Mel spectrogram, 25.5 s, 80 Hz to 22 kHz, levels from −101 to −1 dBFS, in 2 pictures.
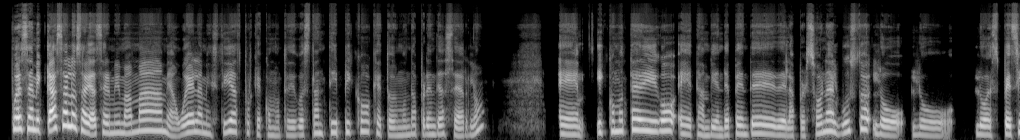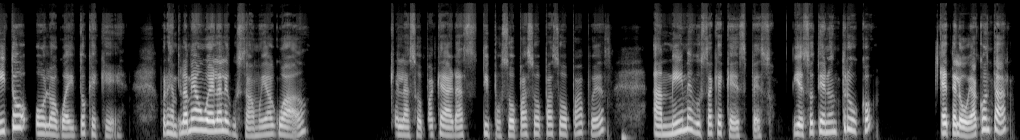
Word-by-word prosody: Pues, 330 0 +6
en 325 - +6
mi 295 - +2
casa 345 +8 +8
lo 390 -2 +7
sabía 265 -10 +5
hacer 230 +3 -3
mi 240 - -5
mamá, 280 +5 0
mi 245 - -5
abuela, 245 +10 -1
mis 215 -5 -11
tías, 260 +1 -2
porque, 240 -5 -12
como 180 -2 -13
te 180 +1 -12
digo, 180 +1 -6
es 190 - -9
tan 230 0 -6
típico 250 +3 -6
que 230 -3 -8
todo 185 -3 -7
el 180 - -11
mundo 190 +3 -9
aprende 205 0 -6
a - - -2
hacerlo. 190 - -7 0.9
Em, 200 -3 -1 0.2
y, 250 -1 -2
como 270 +2 -2
te 300 +3 +3
digo, 280 -1 +2
eh, 215 -2 -4
también 185 -3 -7
depende 200 +3 -3 0.3
de 185 -1 -1
la 175 - -5
persona, 220 +10 -2
el 260 - -1
gusto, 280 +8 -2
lo 185 -4 -3
lo 180 -3 -9 0.2
lo 205 -2 -2
espesito 260 - +1
o 220 -1 +1
lo 205 - +1
aguadito 185 +3 -2
que 205 -3 -7
quede. 180 -2 -12 0.4
Por 235 - -3
ejemplo, 230 +2 0
a - - +6
mi 305 - +4
abuela 280 -2 +7
le 280 - +4
gustaba 200 -7 -7
muy 185 +3 -4
aguado 210 +5 -1 1.0
que 210 - -5
la 190 -1 -1
sopa 190 +1 -6
quedaras 190 -1 -2
tipo 205 -5 -7
sopa, 190 +3 -1
sopa, 220 +1 -4
sopa, 215 +1 -5
pues. 240 +6 -5 0.5
A 210 -3 +3
mí 225 +7 +3
me 320 +1 +3
gusta 235 -3 -2
que 235 0 -2
quede 175 -5 -2
espeso. 175 - -8 0.2
Y 220 - +3
eso 220 +4 +2
tiene 255 -1 +3
un 260 - -3
truco, 295 0 0 0.8
que 235 0 +8
te 225 - +6
lo 195 - +8
voy 170 0 +6
a 190 - +5
contar, 305 0 +3
220 Hz, 200 wpm, -24 LUFS, 190-265 Hz, 1.0 s, casa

